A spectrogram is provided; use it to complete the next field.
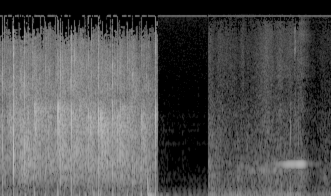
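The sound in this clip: A church audience applauds to welcome a visiting speaker from the Gideons, a dense burst of clapping that lasts about three seconds and then stops abruptly, followed by quiet room noise.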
